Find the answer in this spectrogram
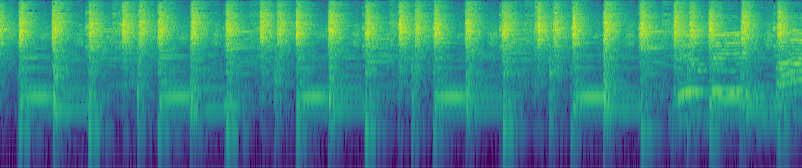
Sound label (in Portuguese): CORO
